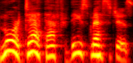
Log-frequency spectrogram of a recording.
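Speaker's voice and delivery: broadcast announcer delivery. Explaining how they start to sound, slipping into an announcer voice. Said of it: "I start to sound like an announcer".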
